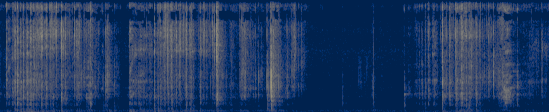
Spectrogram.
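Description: A hand-sized solid white rectangular bar of soap, held in the hand, is shaved and scraped with a metal utility knife blade as flakes fall away. The scraping comes as dry, bright, crumbly bursts, with a sharp click near the middle, a quiet pause, then more scraping.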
